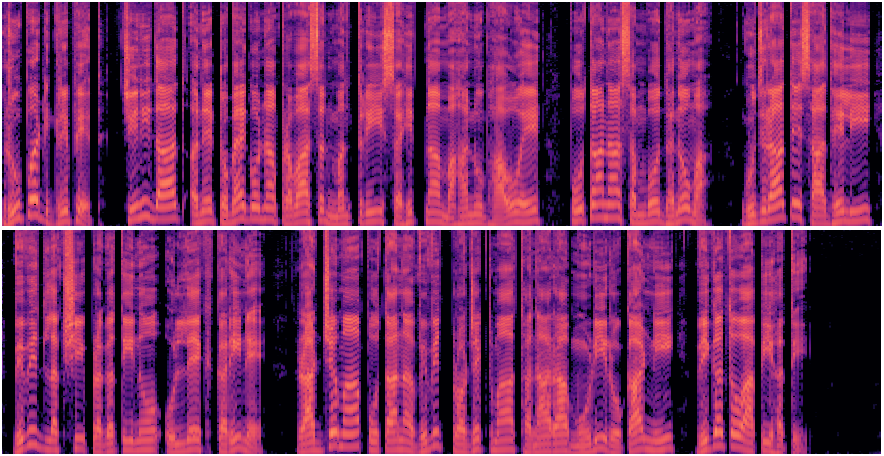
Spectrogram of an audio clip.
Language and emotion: Gujarati, neutral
